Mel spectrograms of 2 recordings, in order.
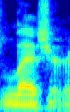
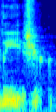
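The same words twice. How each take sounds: First: It is said in a fancy, British-sounding way. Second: It is said in a plain, American-sounding way.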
